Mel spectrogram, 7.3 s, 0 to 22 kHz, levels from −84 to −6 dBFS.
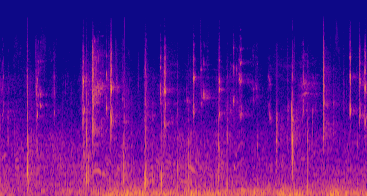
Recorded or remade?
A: recorded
